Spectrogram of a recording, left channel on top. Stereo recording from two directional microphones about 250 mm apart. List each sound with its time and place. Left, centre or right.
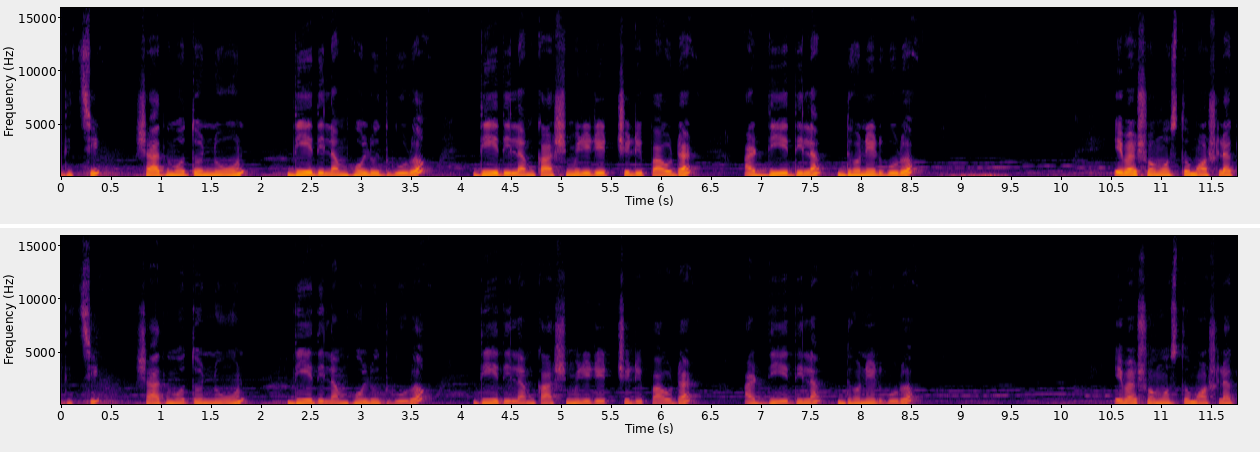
0.0 s a woman's voice: centre
10.5 s speech: centre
